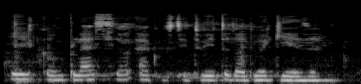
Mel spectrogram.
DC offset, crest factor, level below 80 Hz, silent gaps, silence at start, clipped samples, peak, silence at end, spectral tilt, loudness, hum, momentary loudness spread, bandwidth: under 0.1%; 20 dB; -60 dBFS; none; 0.1 s; under 0.1%; -4 dBFS; 0.25 s; -4.5 dB/octave; -24 LUFS; none; 8 LU; 11.5 kHz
